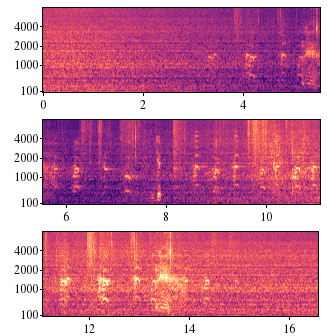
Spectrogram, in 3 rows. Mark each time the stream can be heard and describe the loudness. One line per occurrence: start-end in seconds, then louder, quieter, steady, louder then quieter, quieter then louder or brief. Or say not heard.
0.0-16.5 quieter then louder.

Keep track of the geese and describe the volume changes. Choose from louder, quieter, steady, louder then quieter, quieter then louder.
louder.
